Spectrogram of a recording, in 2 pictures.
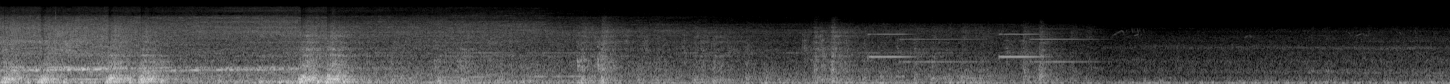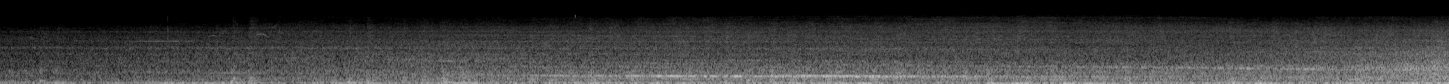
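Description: JR Central 313 series electric trains on the rails: wheels clacking loudly over rail joints in the first few seconds, with a few short high beeps about nine seconds in. After a quieter stretch, another 313 series train approaches, its motor whine and rail noise building toward the end.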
